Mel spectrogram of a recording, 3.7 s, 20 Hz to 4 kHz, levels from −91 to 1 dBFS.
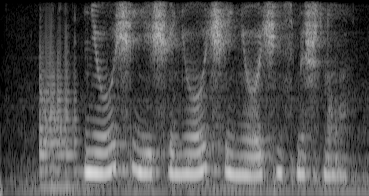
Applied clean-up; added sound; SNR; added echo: none; Musical instrument; 15 dB; none.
